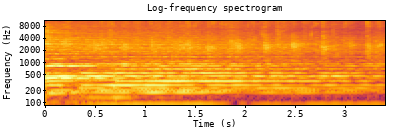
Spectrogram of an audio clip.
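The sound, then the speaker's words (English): An audience claps steadily as a clap offering to God, the dense crackle of many hands sustained for several seconds over held musical tones, easing slightly toward the end. “Give him a mighty clap, offering.”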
